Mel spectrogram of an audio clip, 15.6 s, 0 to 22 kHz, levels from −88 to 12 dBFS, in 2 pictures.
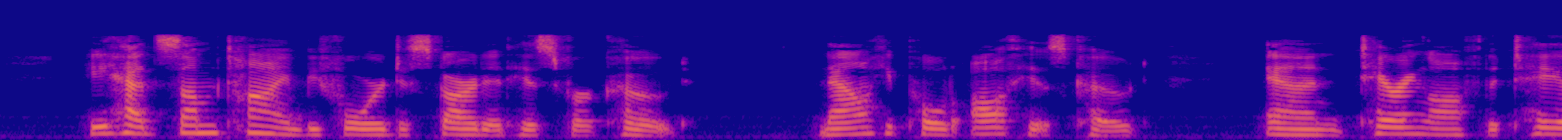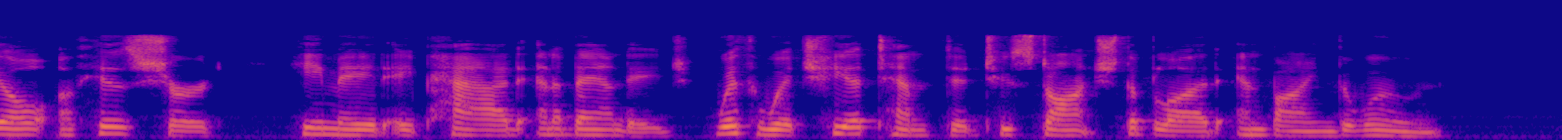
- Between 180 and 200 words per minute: No, average, 160 wpm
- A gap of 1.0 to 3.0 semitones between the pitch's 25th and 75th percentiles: No, average, 3.5 semitones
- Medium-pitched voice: Yes, medium, 160 Hz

